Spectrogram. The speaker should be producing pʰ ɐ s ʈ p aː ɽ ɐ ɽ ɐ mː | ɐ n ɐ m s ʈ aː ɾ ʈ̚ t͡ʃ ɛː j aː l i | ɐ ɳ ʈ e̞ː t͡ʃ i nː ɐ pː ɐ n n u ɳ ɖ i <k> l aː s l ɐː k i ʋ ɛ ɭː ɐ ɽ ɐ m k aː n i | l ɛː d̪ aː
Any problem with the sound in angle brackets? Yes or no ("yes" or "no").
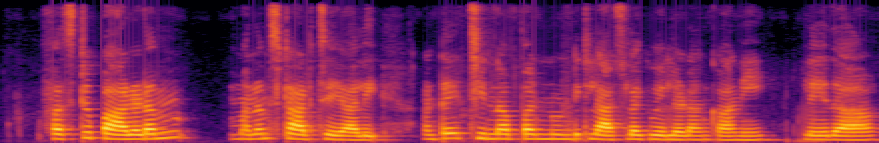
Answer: no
